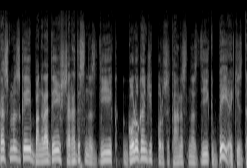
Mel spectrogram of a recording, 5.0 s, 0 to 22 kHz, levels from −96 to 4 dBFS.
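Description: Speech recording with no audible technical faults anywhere in the clip.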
